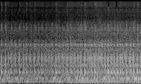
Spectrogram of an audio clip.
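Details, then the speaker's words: Junkyard Mutt nitro glow engine on break-in stand, first start: high, even buzzing idle with steady unwavering note, no misses or surging, responds well to the carb; normal idle. "I think she is a good runner. That is a beautiful idle. Responds well to the carb. That is lovely."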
